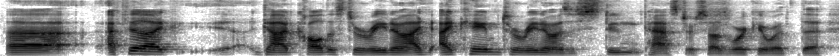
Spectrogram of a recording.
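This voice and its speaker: Low-voiced california pastor guy in his 30s, chatty, laughs a lot, lots of uhs. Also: fairly quick. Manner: energetic, laughs often, many fillers. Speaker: guest pastor. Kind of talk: casual podcast interview.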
